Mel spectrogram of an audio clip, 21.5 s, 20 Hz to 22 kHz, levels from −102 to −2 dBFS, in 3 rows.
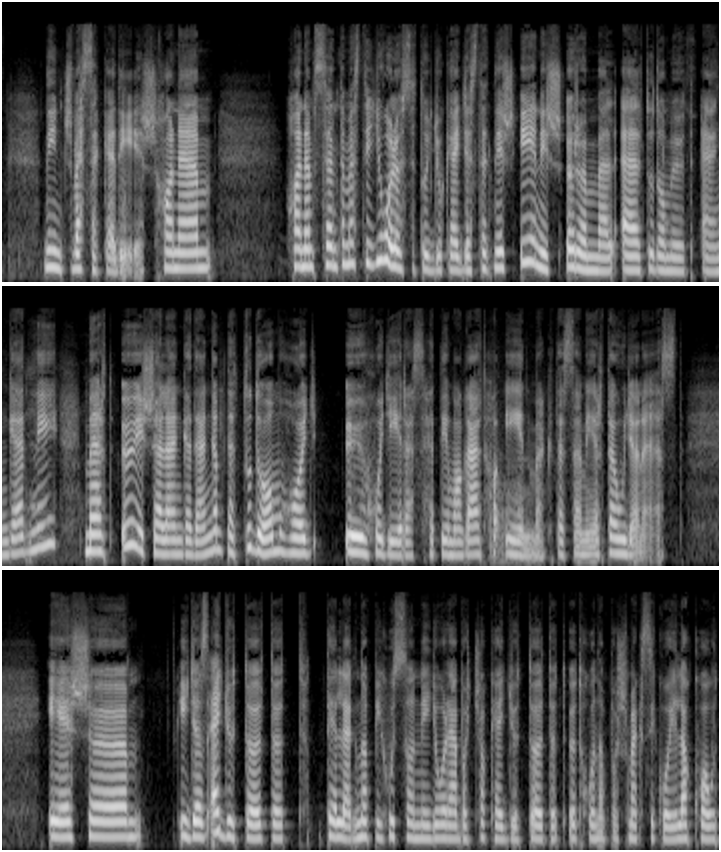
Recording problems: none

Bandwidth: 15.5 kHz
